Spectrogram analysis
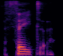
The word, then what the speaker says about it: theta: Theta. In classical Greek, it was pronounced theta. In Koine Greek, it was pronounced theta. In modern Greek, it's pronounced theta. Now, just like the letters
